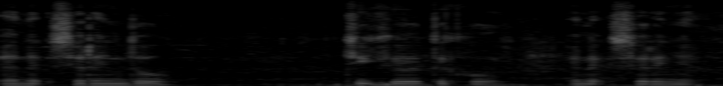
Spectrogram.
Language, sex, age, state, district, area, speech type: Santali, male, 18-30, West Bengal, Bankura, rural, spontaneous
